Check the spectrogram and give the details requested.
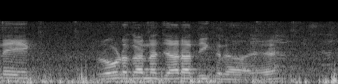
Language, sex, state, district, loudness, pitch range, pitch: Hindi, male, Haryana, Rohtak, -20 LUFS, 110-140 Hz, 120 Hz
